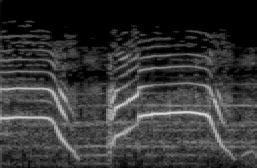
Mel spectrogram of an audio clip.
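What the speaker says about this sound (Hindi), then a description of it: "ताबीज के गले में डालने पर वो लड़की चुड़ैल के रूप में आ जाती है और जोर जोर से चिल्लाने लगती है।" A witch in a Hindi horror story screams loudly and close by. Two long, shrill, wailing cries each slide downward in pitch, with a short gap between them.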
